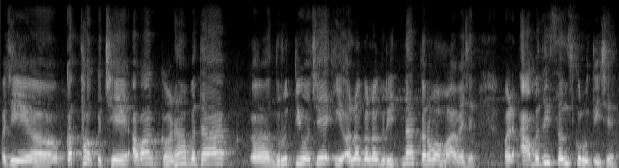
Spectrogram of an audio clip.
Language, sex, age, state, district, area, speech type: Gujarati, female, 30-45, Gujarat, Rajkot, urban, spontaneous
